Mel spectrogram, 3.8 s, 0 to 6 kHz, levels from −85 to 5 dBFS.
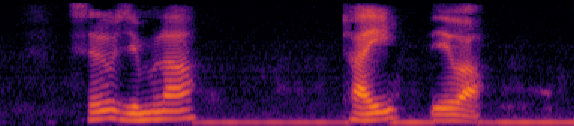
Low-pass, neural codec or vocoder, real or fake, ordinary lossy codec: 5.4 kHz; autoencoder, 48 kHz, 32 numbers a frame, DAC-VAE, trained on Japanese speech; fake; MP3, 32 kbps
